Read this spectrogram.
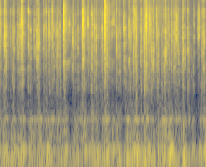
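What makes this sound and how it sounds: Fingertips of both hands type rapidly on a full-size black plastic Microsoft membrane keyboard resting on a table. A dense, continuous stream of short, bright clicks and taps rides over a steady low hum, with each keystroke dying away almost instantly.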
